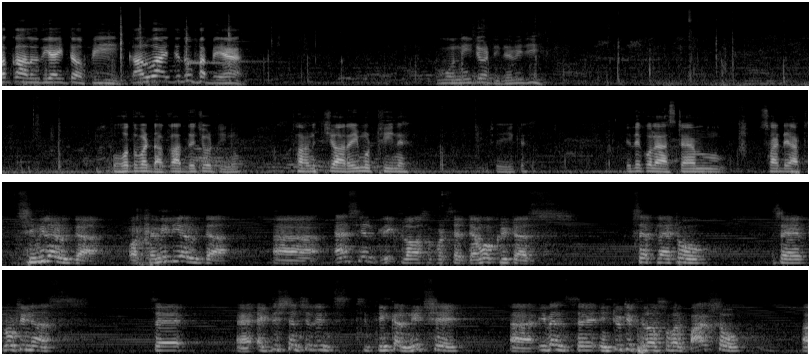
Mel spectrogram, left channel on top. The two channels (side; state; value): both; different; correlation 0.00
